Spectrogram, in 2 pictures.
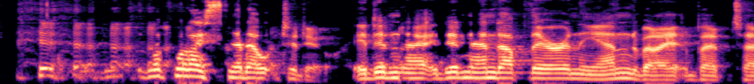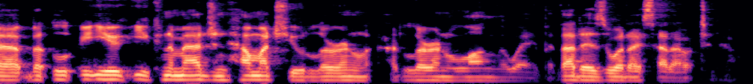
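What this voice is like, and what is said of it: Faint Canadian accent. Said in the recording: “you have a faint Canadian accent”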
